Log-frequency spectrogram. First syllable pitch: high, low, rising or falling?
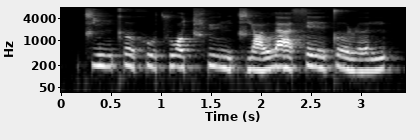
high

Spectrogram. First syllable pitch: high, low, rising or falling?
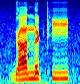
rising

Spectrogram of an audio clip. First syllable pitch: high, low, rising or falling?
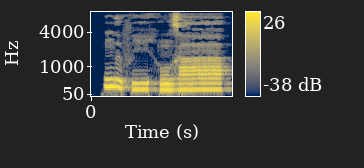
falling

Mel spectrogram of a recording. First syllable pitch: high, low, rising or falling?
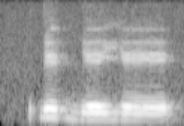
high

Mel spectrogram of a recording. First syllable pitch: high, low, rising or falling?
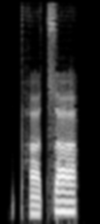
low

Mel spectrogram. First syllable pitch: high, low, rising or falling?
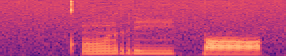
rising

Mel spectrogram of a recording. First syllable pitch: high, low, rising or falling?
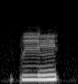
high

